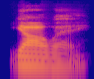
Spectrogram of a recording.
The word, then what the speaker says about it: Yahweh: They don't want you to say his name correctly, Yahweh. They don't want you to say Yahweh. They want you to say Jesus.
